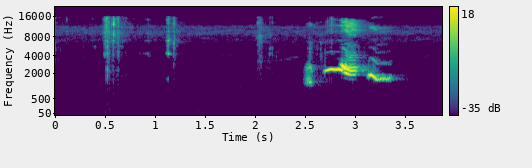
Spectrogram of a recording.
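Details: White-rumped shama in forest, heard while birds are being trapped: faint clicks and ticks, then one loud varied phrase of rising and falling whistled notes with a burred middle.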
